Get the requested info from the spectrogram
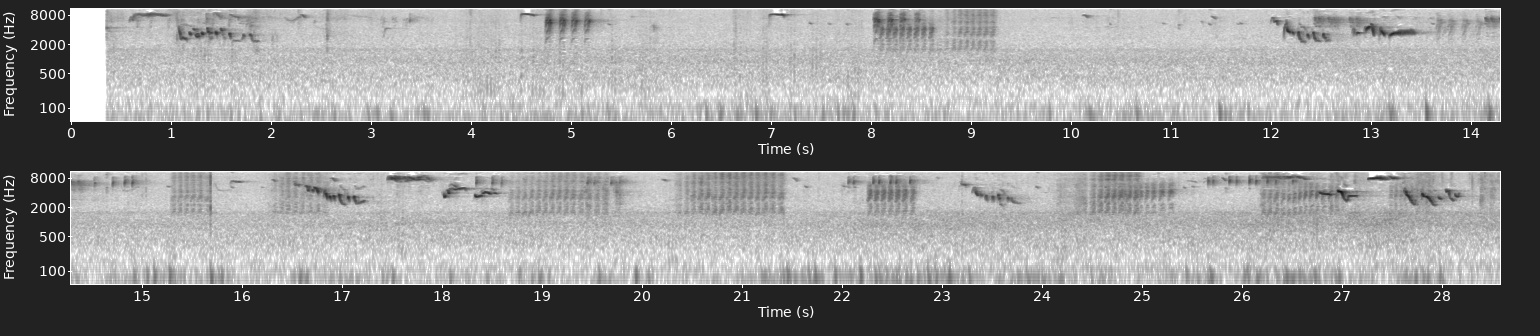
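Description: Small birds calling: scattered short, high chirps and quick falling calls, coming every second or two and sometimes overlapping.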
